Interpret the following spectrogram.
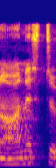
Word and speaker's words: honest: I met an honest man. I met an honest man. So here also honest it's not honest it's honest. H is silent in this case also h is silent.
